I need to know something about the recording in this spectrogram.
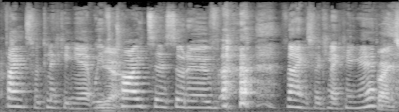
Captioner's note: laugh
